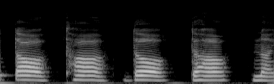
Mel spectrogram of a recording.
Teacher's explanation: त वर्ग यह बोला जाता है दंत से यानी दांतों से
